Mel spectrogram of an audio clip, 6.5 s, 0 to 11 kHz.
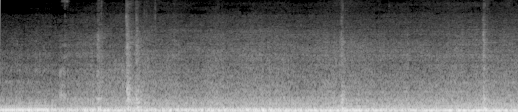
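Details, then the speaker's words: Ford Ranger 3.0 Power Stroke diesel, 175,000 km, running with 4x4 engaged: deep steady droning rumble with sharp clicks heard at the gear lever, worse with traction on; customer thought gearbox. "No mínimo assustador esse barulho, não é mesmo?"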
